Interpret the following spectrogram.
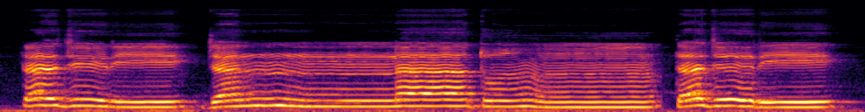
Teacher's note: تا کو جیم کے ساتھ ملا کر جیم پر قلقلہ کریں گے، را کو یا سے ملائیں گے، یا کو ایک الف کی مقدار کھینچ کر پڑھیں گے۔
